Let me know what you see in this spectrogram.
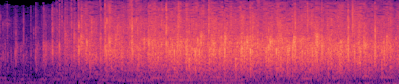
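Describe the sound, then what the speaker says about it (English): Crowd applause at a political campaign rally in the Batman Telltale video game, rising from quiet into a dense, sustained wash of clapping that stays loud and steady throughout. "If only Mr. Wayne, my campaign's largest backer, could have heard that applause"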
